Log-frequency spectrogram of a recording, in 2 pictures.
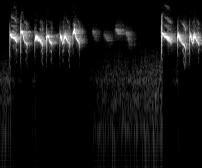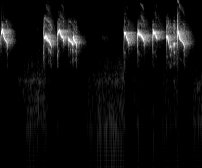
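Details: An Oriental white-eye, after a major moult, sings high, rapid twittering phrases of slurred chirps, four bursts about every one and a half seconds, in a quiet room.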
